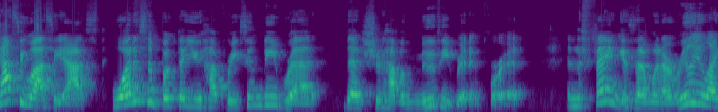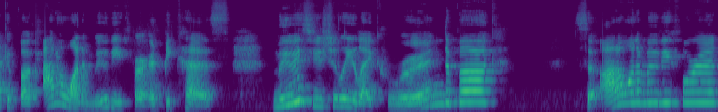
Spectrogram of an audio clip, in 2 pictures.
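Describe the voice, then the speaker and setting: A woman speaks fairly quickly with a Spanish accent, her tone bright and sharp. Her pitch is high and swings very widely. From Honduras. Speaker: book vlogger. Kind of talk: casual Q&A vlog.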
